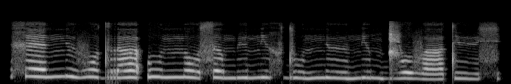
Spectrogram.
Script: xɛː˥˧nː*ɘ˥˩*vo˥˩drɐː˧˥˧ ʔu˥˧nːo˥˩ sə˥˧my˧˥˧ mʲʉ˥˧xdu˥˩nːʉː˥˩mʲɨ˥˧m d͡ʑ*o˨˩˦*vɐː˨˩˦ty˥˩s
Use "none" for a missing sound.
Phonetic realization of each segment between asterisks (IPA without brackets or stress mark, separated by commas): ʉ˥˩, o˥˧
